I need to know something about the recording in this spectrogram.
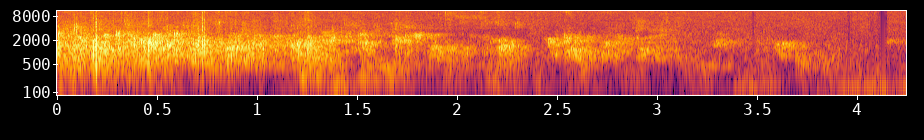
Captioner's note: all applauding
